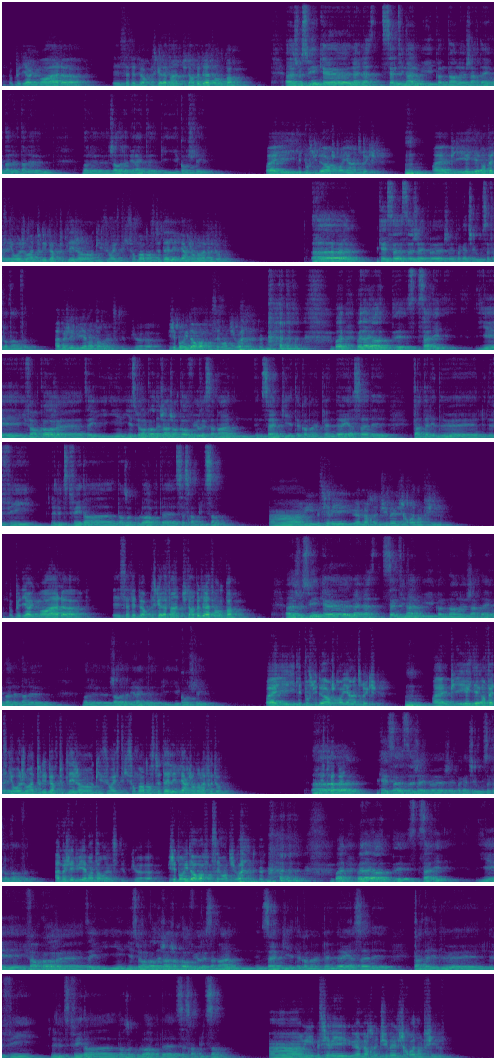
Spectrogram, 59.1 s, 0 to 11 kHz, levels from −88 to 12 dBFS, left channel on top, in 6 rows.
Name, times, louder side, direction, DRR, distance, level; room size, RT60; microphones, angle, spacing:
voice 1, 0.1-1.6 2.2-4.7 15.1-17.3 18.5-24.1 26.0-26.6 30.6-32.5 32.9-34.8 54.5-58.0, right 2 dB, 80° right, 5 dB, 3.8 m, -32 dB
voice 2, 5.7-10.8 11.5-13.9 17.9-18.1 25.9-26.8 27.2-30.0 34.8-38.6 39.0-47.1 47.6-49.8 50.2-53.6, left 1 dB, 70° left, 5 dB, 5.3 m, -34 dB
24.5 x 21.0 x 5.7 m, 0.66 s
head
